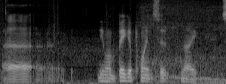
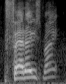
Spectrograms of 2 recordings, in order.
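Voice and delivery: high, loud burst; loud concession; 10 semitones higher, 12 dB louder than usual. Real, not acted. Gamer conceding to his mate, loud high exclamation.

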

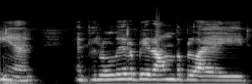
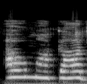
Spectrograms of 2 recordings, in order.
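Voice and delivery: usual speaking voice

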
